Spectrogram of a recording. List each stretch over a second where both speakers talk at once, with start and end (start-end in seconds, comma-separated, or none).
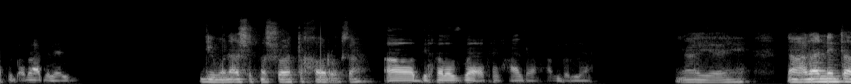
none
